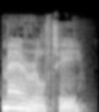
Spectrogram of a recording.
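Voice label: "mayoralty", British English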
